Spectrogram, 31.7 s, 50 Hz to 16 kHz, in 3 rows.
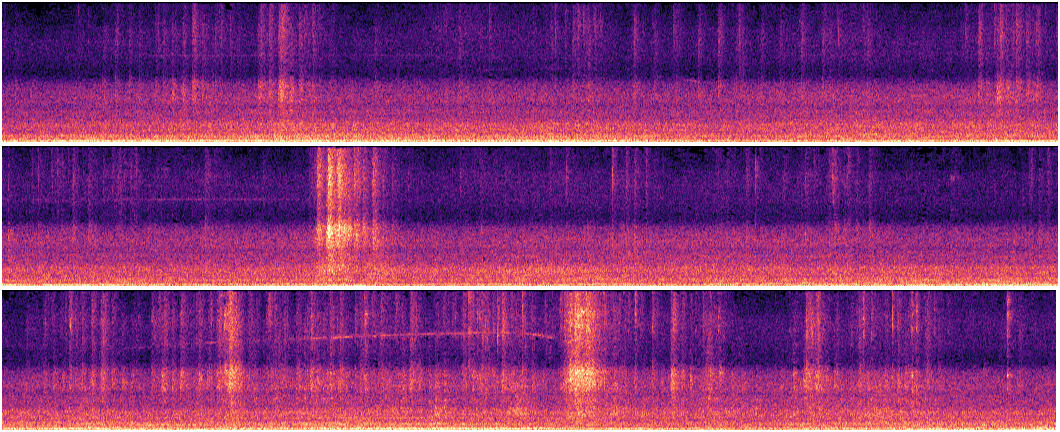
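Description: Cabin noise inside a moving 2015 Gillig 29-foot hybrid bus. Its Cummins ISB6.7 diesel and Allison hybrid drive hold a steady drone whose pitch shifts slowly, over road noise. Two brief sharp rattles stand out, one about midway and one near the end.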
